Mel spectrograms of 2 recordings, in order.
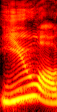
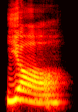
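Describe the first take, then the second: First: It is said slowly as two separate words. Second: It is said fast, squeezed into one syllable.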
